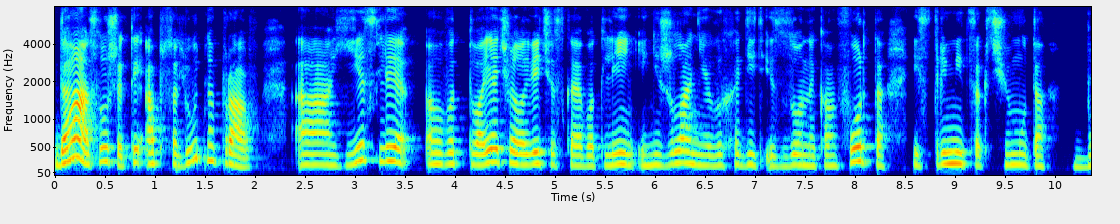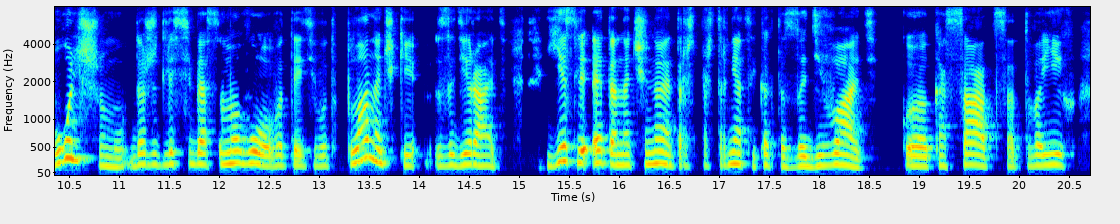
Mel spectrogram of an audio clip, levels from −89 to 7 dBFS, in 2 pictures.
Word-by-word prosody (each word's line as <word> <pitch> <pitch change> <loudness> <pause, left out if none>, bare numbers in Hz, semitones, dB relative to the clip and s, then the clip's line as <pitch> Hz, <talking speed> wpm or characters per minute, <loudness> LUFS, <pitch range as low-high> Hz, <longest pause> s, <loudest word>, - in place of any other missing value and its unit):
Да, 265 - +10
слушай, 245 -7 -1
ты 230 +8 -1
абсолютно 220 - -2
прав. 195 -11 +2 0.4
А, 190 0 +1
если, 250 +1 0
а, 205 0 0
вот 205 +1 -5
твоя 195 +5 +4
человеческая 200 -4 0
вот 175 0 -5
лень 190 +1 0
и - - -7
нежелание 190 0 -1
выходить 185 +1 -7
из 170 0 -7
зоны 175 +1 -4
комфорта 185 +6 0 0.2
и 190 - -6
стремиться 205 +3 +1
к - - -15
чему-то 190 -3 -4 0.3
большему 175 - +1
даже 195 +2 -4
для 200 +3 -3
себя 205 -1 0
самого, 205 -1 +2
вот 175 -1 -5
эти 90 - -4
вот 170 0 -9
планочки 225 - +1
задирать, 180 +1 -1 0.4
если 225 +5 +4
это 220 -4 +4
начинает 190 0 0
распространяться 185 +2 -4
и - - -18
как-то 185 -3 -4
задевать, 165 0 0 0.2
ко 170 -1 +2
касаться 175 +1 -1
твоих 180 +3 -3
190 Hz, 125 wpm, -24 LUFS, 175-210 Hz, 0.4 s, Да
